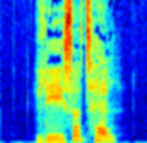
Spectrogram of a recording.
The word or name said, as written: læsertal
